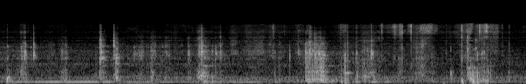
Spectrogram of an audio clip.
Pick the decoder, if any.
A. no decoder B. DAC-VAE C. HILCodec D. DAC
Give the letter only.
D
